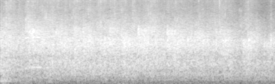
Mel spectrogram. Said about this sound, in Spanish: Vamos, denle el aplauso fuerte.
